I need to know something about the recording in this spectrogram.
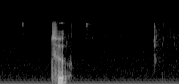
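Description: Near silence with one short spoken word and a few faint clicks.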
